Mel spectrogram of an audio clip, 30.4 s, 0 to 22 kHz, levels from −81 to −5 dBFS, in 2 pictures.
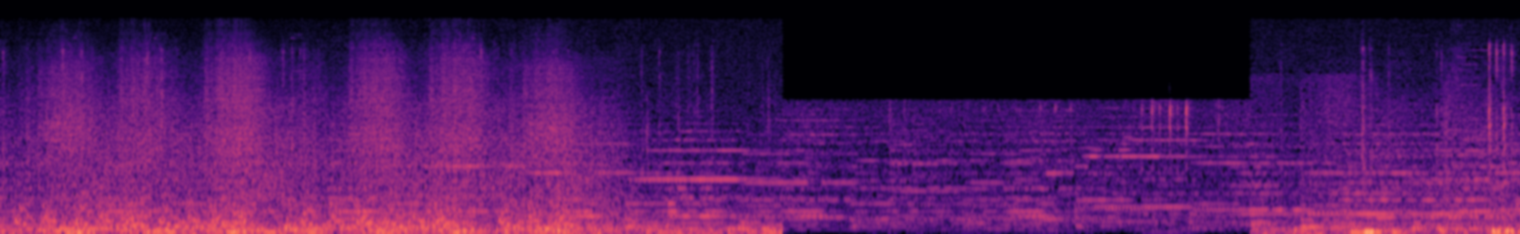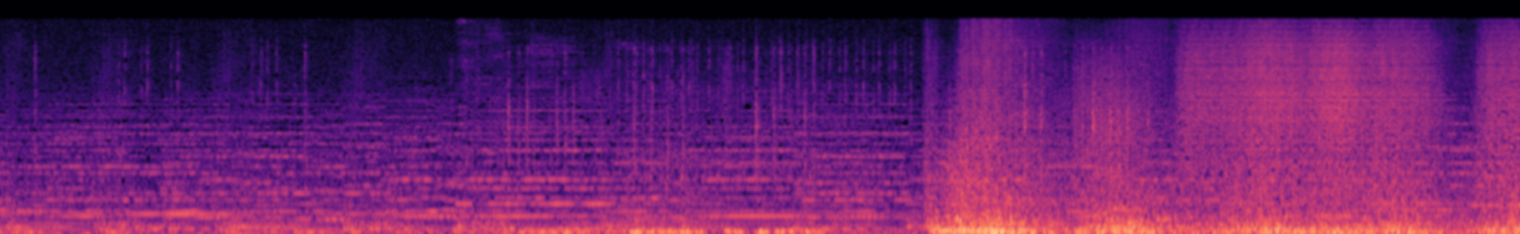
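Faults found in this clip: Input switched to a poorer device, 7.83 to 12.51 s: sound goes dull and boxy with no gap at the switch, nothing above 3.8 kHz, a bit quieter, with new low background noise underneath. Likely the OS swapped capture to another mic or a headset call profile with a narrower band and its own noise floor. Full band returns at 12.51 s.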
